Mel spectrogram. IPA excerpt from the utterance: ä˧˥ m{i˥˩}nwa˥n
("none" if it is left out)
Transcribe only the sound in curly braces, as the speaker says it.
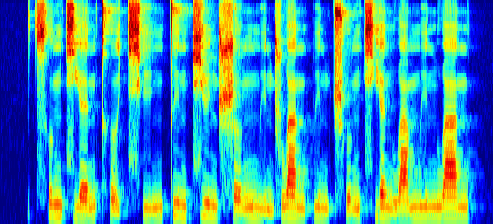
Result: i˥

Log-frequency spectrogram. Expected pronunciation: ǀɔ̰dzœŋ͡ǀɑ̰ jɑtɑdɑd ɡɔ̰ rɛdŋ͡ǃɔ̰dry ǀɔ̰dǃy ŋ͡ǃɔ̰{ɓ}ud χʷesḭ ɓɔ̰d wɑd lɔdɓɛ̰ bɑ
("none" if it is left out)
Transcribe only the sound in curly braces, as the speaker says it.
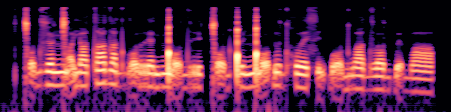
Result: ɗ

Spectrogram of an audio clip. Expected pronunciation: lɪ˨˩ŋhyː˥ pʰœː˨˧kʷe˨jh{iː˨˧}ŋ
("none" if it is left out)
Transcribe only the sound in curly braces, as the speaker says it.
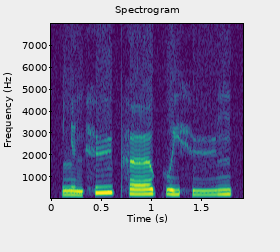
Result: yː˨˧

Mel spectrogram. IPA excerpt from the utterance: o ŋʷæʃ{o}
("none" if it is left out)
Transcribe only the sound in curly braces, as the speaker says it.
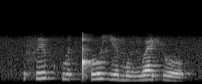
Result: o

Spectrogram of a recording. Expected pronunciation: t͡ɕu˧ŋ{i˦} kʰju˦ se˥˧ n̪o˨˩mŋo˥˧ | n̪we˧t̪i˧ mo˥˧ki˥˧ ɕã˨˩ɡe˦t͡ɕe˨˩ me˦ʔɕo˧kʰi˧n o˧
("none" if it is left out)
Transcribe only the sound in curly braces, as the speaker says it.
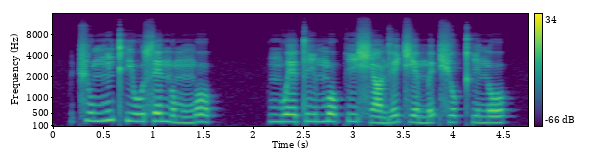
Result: ĩ˦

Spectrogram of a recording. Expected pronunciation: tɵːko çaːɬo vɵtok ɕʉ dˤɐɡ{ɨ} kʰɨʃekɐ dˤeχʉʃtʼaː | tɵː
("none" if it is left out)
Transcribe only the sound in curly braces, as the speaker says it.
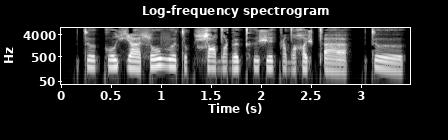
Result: ʉ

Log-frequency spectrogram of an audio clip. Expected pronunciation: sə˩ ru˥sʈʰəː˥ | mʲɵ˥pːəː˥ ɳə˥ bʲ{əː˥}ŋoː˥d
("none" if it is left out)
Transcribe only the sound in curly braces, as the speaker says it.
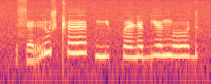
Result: əː˥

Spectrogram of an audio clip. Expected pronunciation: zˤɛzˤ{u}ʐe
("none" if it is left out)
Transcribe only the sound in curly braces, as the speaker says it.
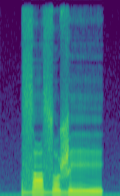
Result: o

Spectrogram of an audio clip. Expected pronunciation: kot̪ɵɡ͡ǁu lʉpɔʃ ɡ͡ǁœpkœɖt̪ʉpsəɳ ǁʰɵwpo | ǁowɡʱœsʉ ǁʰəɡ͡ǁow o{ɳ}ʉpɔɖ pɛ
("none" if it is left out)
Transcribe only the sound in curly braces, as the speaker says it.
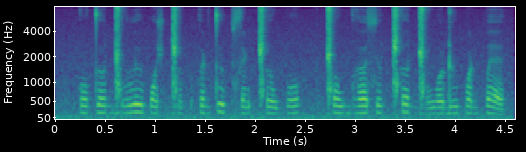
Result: ɖ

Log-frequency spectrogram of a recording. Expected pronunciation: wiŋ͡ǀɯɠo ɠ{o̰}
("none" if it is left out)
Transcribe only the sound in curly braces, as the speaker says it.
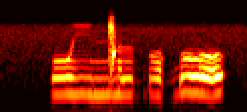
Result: o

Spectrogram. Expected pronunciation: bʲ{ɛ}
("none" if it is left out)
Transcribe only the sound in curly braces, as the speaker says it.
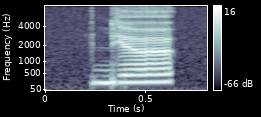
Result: œ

